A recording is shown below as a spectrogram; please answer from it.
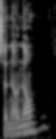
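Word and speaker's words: Suno: Uh there's a platform called I think I think it's pronounced sono s u n o.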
